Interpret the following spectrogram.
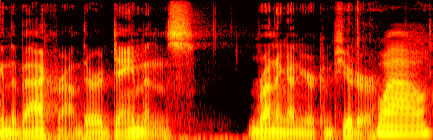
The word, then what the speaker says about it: daemon: stands for Bitcoin Damon a Daemon which is spelled d-a-e-m-o-n okay is really just a weird way of spelling demon and it's something that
